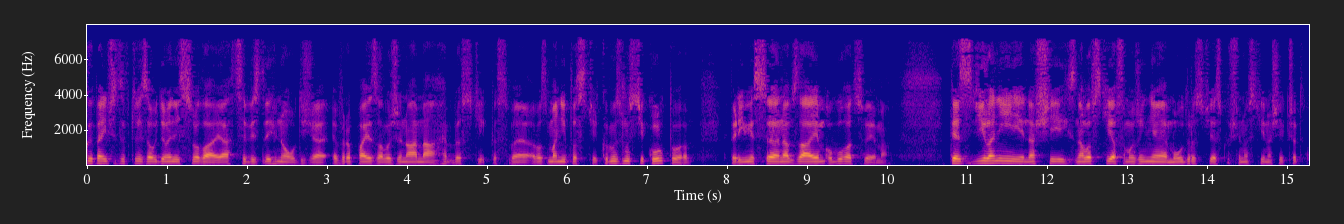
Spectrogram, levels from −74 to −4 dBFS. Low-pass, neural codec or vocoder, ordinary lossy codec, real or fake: 7.2 kHz; codec, 24 kHz, 0.9 kbps, WavTokenizer, small release; MP3, 32 kbps; fake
